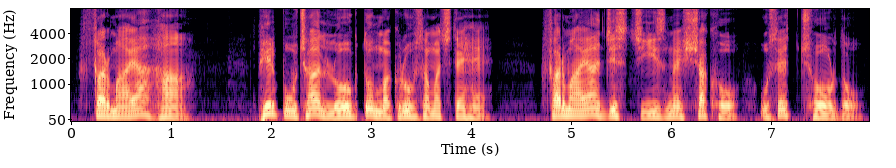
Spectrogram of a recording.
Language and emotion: Urdu, neutral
